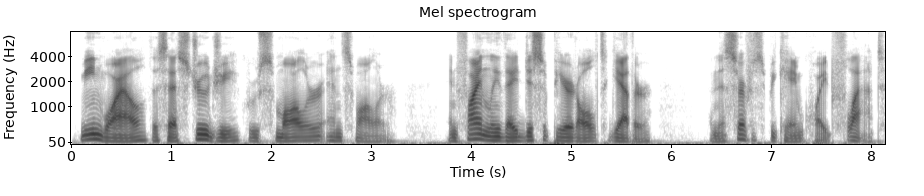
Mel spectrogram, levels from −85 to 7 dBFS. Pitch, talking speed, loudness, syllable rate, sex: 90 Hz, 135 wpm, -22 LUFS, 5.3 syllables/s, male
